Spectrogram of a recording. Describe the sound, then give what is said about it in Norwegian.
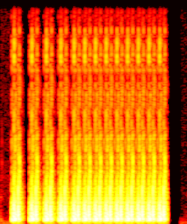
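A rapid, rattling fart fires off in a quick string of about a dozen evenly spaced bursts, loud, sounding like machine-gun fire before cutting off abruptly. “Noen kan høres ut som en maskinpistol,”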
